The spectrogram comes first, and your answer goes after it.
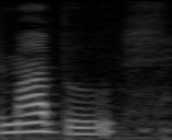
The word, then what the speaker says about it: Mabrook: Now that Ahmed is gone, who scolded them and drove them out, Mohammed's children, quite babies, are forever trotting after Mabou, as they pronounce his name, and he talks incessantly to them.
